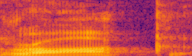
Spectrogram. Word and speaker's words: Roch: I want to tell you a story about Saint Roch, and that's pronounced Roch, but it's spelled R-O-C-H.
